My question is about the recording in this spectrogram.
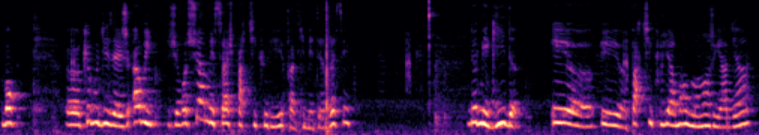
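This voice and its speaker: Une femme d'âge mûr, médium, qui bavarde et digresse avec autodérision en tirant les cartes chez elle. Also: female voice, high voice, normal speed, warm tone. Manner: chatty, rambling, self-mocking asides. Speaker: psychic medium doing a card reading. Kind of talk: casual chatty live reading. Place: at home, indoors. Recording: dull lo-fi home recording.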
